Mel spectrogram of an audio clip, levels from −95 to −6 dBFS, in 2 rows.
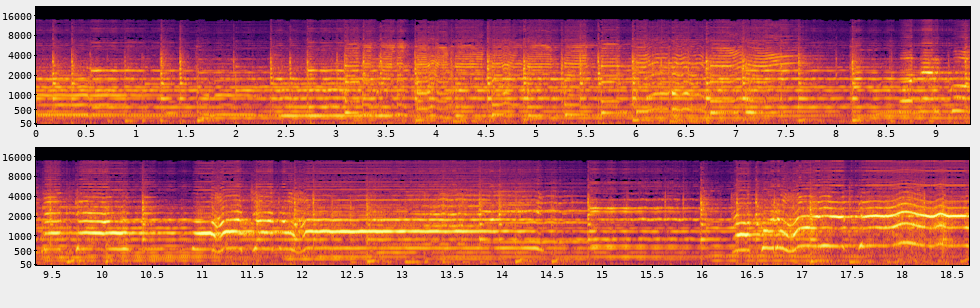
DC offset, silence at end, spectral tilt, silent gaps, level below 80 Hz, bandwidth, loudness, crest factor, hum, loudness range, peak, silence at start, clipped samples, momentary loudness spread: under 0.1%; 0 s; -3 dB/octave; none; -44 dBFS; 14 kHz; -12 LUFS; 12 dB; none; 7 LU; -2 dBFS; 0 s; under 0.1%; 11 LU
